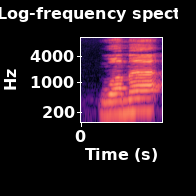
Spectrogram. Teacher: ওয়ামা মাতে তিন আলিফ মাদ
